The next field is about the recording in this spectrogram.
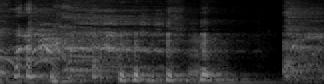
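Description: A person coughs several times in quick succession, close and fairly loud, with a steady low hum in the background before a brief pause and another burst of noise.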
